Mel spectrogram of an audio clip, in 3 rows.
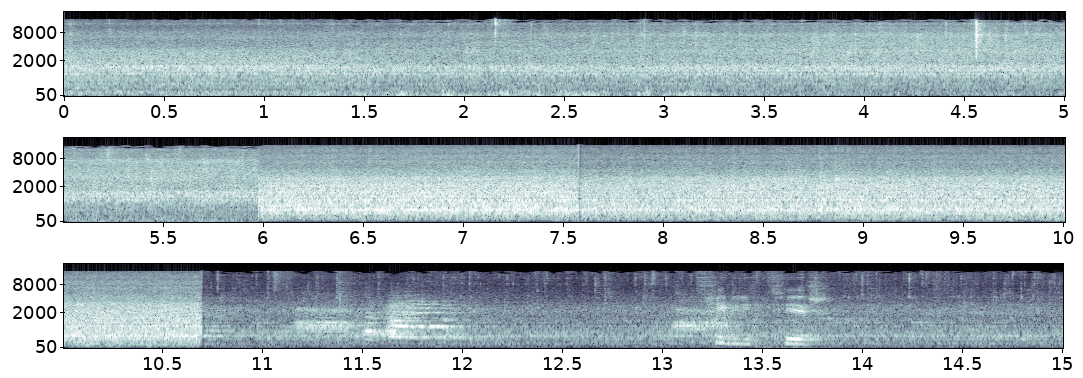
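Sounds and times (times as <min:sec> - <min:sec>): wind rumbling on microphone: 0:00.0 - 0:10.7
rain falling: 0:00.0 - 0:15.0.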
